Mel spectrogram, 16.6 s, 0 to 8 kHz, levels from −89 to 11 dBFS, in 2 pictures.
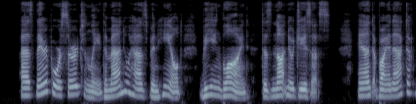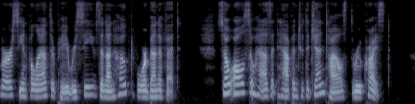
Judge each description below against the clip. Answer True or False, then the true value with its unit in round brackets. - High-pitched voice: False (155 Hz)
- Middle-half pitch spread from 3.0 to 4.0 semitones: False (4.4 semitones)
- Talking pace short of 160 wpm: True (140 wpm)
